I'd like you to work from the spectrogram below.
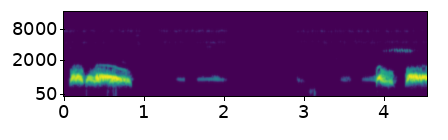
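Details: Local spotted dove (derkuku) recording used as a bird-catching lure: a low, hoarse cooing phrase with a drawn-out falling note at the start, then silence, then the coo resumes near the end.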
